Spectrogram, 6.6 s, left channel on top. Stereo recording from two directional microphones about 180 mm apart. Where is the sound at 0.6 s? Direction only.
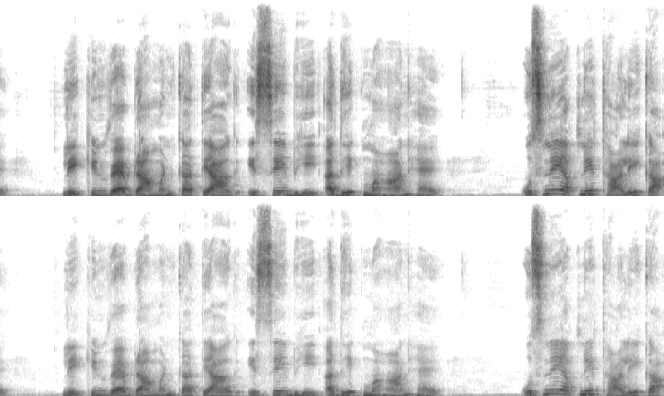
15° left (ahead or behind).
